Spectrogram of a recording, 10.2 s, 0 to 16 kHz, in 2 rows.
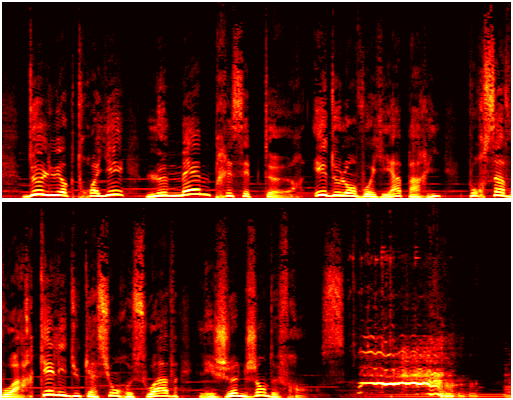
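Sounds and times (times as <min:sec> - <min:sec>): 
speech: 0:00.2 - 0:10.1
mare whinnying: 0:08.6 - 0:10.0.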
